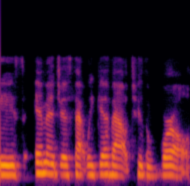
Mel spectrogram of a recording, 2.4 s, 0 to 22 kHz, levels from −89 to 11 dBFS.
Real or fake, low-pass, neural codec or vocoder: fake; 7.2 kHz; codec, 44.1 kHz, 7.8 kbps, DAC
